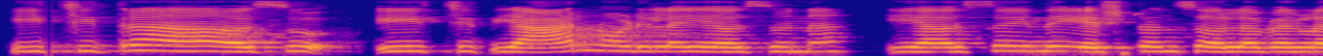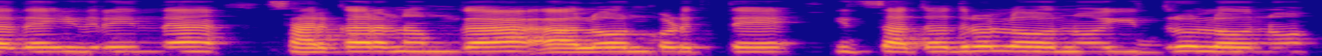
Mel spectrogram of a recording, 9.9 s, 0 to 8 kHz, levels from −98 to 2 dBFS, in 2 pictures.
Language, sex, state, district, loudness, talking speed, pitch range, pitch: Kannada, female, Karnataka, Chamarajanagar, -18 LUFS, 145 wpm, 235-255 Hz, 245 Hz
